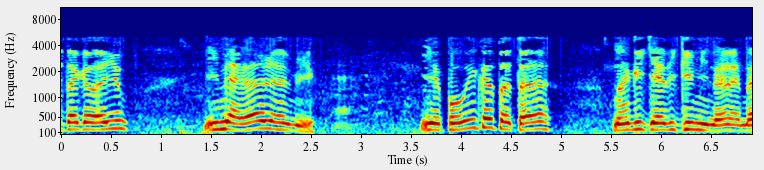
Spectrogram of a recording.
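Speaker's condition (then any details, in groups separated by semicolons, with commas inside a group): Brain lesion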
